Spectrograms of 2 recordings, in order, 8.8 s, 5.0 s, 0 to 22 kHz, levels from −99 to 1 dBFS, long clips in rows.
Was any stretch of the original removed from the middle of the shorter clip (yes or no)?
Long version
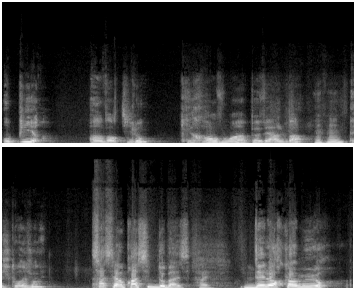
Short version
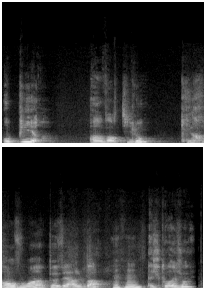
no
